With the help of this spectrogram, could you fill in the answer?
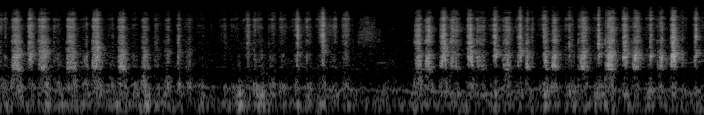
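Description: A wooden stylus scratches fine lines into the coating of a flat black-coated scratch-art card. Quick, dry, bright scratching strokes come in an uneven rhythm, fade to a faint hiss for about half a second near the middle, then resume just as briskly.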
